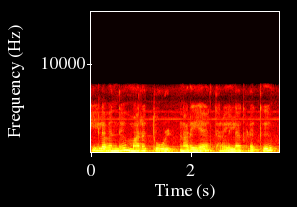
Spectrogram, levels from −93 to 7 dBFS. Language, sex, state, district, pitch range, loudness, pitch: Tamil, female, Tamil Nadu, Kanyakumari, 195-235 Hz, -13 LUFS, 210 Hz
